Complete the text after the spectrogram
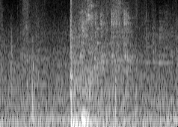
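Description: Hands grab onto a stone ledge with a dull thud.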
